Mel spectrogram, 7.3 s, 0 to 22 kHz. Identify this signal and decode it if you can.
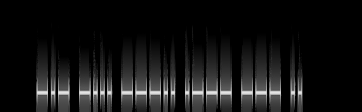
Morse code, heard as a keyed tone, about 17 wpm, 700 Hz. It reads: KB8JOI
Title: USA Call Signs - 6 Characters - 2x Character Spacing - 17wpm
